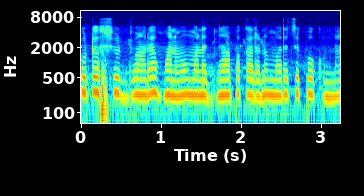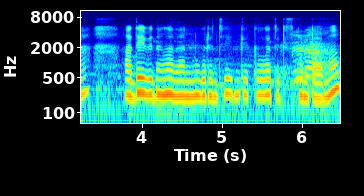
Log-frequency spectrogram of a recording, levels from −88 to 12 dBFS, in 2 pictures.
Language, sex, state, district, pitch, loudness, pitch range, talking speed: Telugu, female, Telangana, Nalgonda, 230 Hz, -20 LUFS, 220-240 Hz, 130 wpm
